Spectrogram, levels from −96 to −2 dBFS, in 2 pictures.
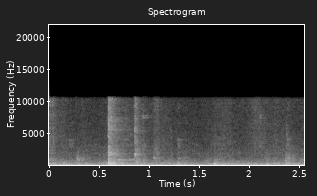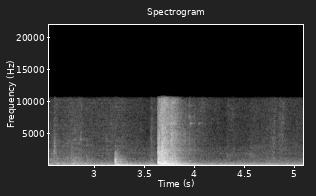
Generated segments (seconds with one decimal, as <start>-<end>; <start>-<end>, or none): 1.7-3.4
